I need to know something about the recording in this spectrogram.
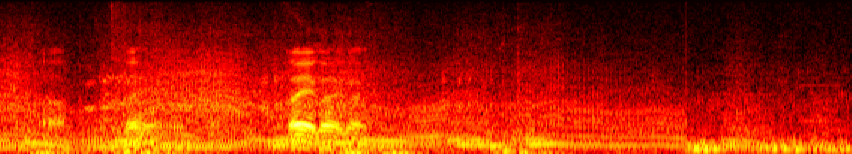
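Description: A car engine hums as a car drives along a street.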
